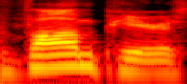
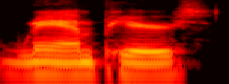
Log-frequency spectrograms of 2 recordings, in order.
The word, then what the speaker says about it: Wampir: Okay, Wampiers, pronounced Vampirs. Nope, Wampiers.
